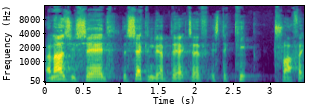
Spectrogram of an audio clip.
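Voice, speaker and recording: A man with a Scottish accent and ordinary pitch variation, on a very clean recording against a silent background. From Scotland. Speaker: health and safety trainer. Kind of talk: interactive presentation. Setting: presentation room with audience. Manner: fast when excited.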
